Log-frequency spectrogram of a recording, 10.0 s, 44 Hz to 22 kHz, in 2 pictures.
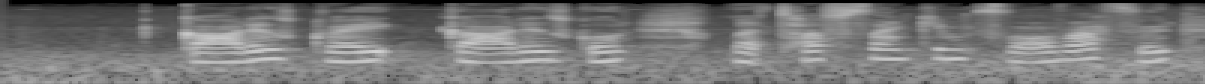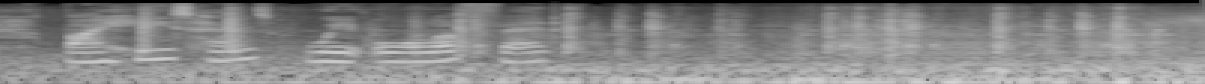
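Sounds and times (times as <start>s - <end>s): deep rumble: 4.6s - 10.0s
tableware rattling: 5.6s - 10.0s.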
